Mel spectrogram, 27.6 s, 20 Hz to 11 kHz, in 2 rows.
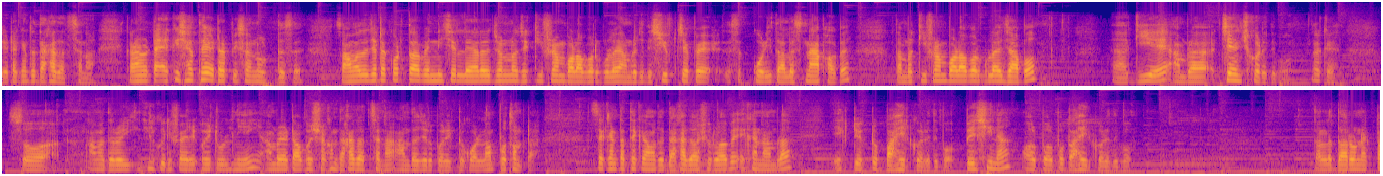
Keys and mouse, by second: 4.2 click, 6.0 click, 13.9 click, 15.3 click, 17.0 click, 17.4 click, 18.6 click, 20.5 click, 24.6 click, 26.3 click.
